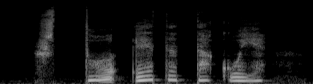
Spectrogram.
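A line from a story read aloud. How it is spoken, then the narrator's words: Fearful quiet, word by word. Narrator (Russian): по словам тихо произнесла, и почему-то опасаясь, что крылья меня услышат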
